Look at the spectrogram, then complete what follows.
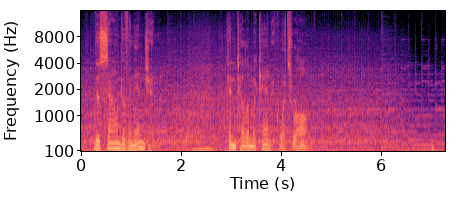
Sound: car engine sound

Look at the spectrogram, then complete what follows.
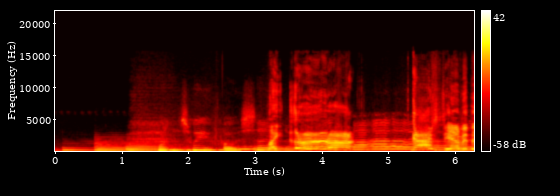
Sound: groans

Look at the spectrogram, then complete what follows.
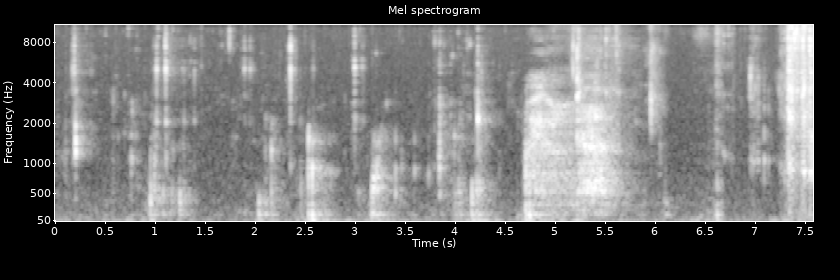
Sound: sniffles

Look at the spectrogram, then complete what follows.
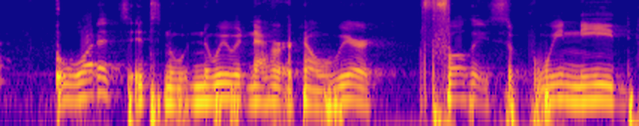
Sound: stuttering

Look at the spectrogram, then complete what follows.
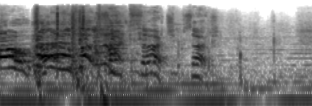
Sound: shouting

